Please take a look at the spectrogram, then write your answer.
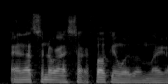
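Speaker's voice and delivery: normal talking voice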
